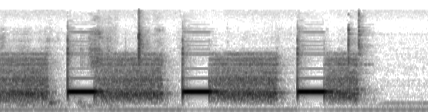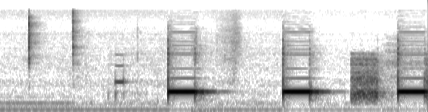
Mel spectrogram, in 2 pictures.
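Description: Short mid-pitched beeps repeat in clusters about once a second, with a low hum underneath; radio beeping continuously, cause unknown.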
